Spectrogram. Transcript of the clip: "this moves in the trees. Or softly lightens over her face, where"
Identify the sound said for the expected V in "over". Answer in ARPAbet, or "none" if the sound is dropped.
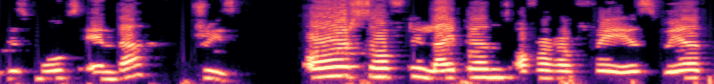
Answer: F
